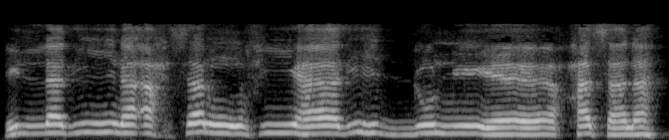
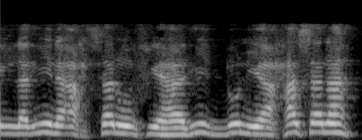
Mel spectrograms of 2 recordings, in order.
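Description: First: "الدنيا" as ad-dunye, final vowel between a and e; slow recitation with a slightly tilted ending on "الدنيا"; taqlil. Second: Said in the usual way. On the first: Shown as a demonstration. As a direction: chant slowly, easing the end of "الدنيا" toward e. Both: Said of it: "قلل الدنيا".

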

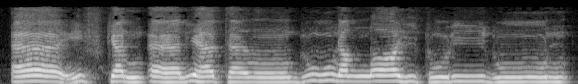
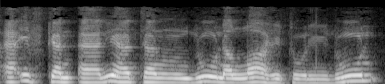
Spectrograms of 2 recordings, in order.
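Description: First: "أئفكا" with a long aa, then a softened second hamza; slow chant, "أئفكا" opened as "aa-ifkan" with no hard stop. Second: Said in the usual way. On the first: Shown as a demonstration. Reciter showing Al-Duri's reading, "أئفكا" with inserted alif and eased hamza. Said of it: "بتسهيل الهمزة الثانية مع إدخال ألف".

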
